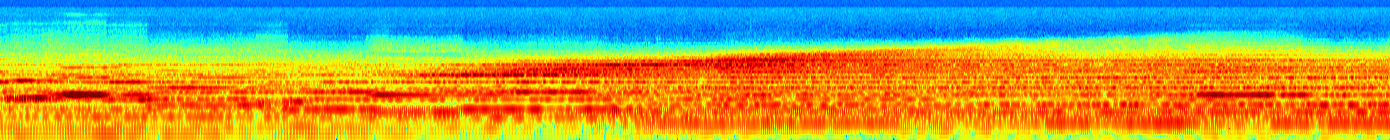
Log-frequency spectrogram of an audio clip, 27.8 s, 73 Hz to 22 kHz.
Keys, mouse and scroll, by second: 6.7-12.6 drag, 21.4-24.5 right drag, 24.9 click, 27.3-27.8 scroll down 1.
